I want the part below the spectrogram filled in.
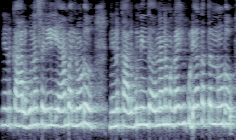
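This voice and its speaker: A woman's voice: very high voice, little pitch movement, rapid-fire, a little mellow, muffled recording. A woman voicing a bitter, taunting village mother-in-law. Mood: scolding. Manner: taunting, scolding.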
